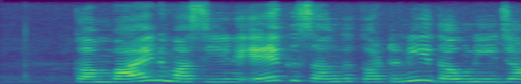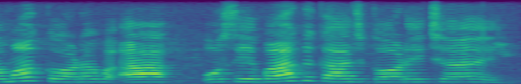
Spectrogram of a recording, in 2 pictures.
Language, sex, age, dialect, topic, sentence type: Maithili, female, 31-35, Bajjika, agriculture, statement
